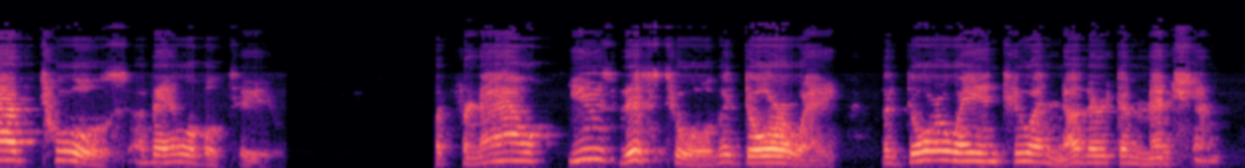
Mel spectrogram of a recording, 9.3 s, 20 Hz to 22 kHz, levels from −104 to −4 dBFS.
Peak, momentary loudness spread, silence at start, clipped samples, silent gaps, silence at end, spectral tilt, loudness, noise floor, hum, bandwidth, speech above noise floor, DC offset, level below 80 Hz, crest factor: -10 dBFS; 17 LU; 0 s; under 0.1%; 2.87-2.92 s; 0.2 s; -5.5 dB/octave; -29 LUFS; under -90 dBFS; none; 12 kHz; over 61 dB; under 0.1%; -72 dBFS; 20 dB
